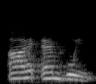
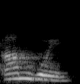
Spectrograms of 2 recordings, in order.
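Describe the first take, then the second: First: 'I am' is said as two full words. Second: 'I am' is contracted into one syllable. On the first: "I've seen people saying" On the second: "You can simply say"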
